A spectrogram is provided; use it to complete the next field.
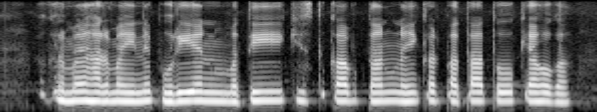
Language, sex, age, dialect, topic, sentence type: Hindi, female, 18-24, Marwari Dhudhari, banking, question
